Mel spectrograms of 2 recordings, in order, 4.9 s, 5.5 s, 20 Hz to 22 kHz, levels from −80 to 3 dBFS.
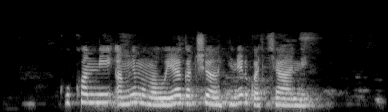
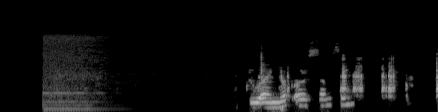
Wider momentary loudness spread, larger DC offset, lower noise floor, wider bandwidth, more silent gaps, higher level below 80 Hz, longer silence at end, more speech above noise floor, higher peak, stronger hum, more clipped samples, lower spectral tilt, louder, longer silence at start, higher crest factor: second, 8 LU vs 21 LU; neither; second, -52 dBFS vs -79 dBFS; about the same, 7.8 kHz vs 7.4 kHz; second, none vs 2.76-2.92 s, 3.00-3.07 s, 4.61-4.76 s, 5.02-5.07 s; first, -62 dBFS vs -68 dBFS; second, 0.1 s vs 0.3 s; second, 35 dB vs 50 dB; first, -2 dBFS vs -14 dBFS; second, none vs 50 Hz at -65 dBFS; neither; second, -5 dB/octave vs -6.5 dB/octave; first, -17 LUFS vs -32 LUFS; second, 0.35 s vs 0.55 s; second, 16 dB vs 22 dB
